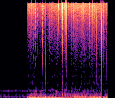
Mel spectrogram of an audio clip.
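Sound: static noise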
